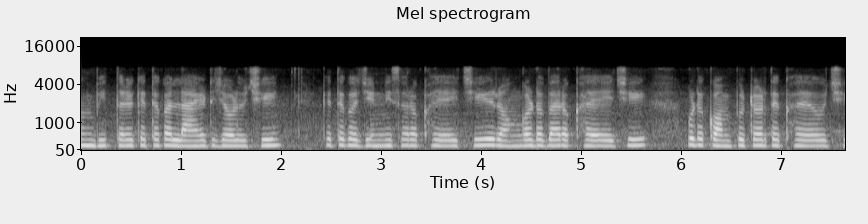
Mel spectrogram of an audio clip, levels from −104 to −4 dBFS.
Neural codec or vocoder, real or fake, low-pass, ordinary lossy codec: vocoder, 22.05 kHz, 80 mel bands, Vocos; fake; 7.2 kHz; Opus, 32 kbps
